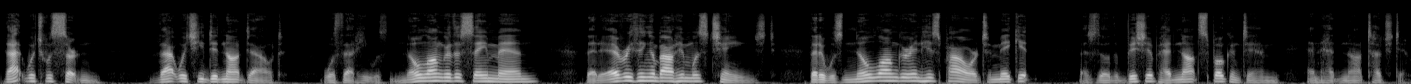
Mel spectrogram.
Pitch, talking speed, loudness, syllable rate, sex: 110 Hz, 215 wpm, -21 LUFS, 5.3 syllables/s, male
